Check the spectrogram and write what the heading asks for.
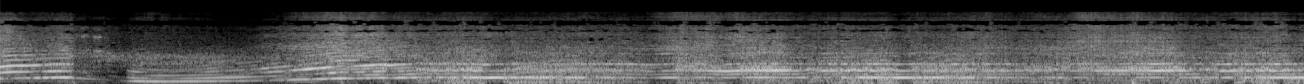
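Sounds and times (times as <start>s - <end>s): rotary engine at high revs: 0.0s - 13.0s.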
